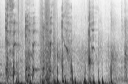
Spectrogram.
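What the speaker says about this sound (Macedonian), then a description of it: "Во оваа ситуација, сосем случајно се закашлала бугарката." A woman coughs repeatedly in a rapid, loud, close series of harsh bursts spread evenly through the whole stretch, with no talking.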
